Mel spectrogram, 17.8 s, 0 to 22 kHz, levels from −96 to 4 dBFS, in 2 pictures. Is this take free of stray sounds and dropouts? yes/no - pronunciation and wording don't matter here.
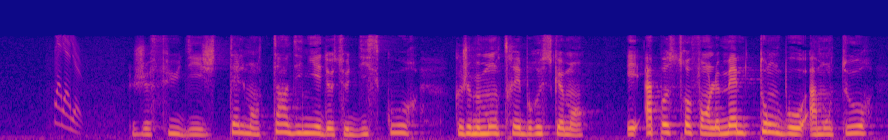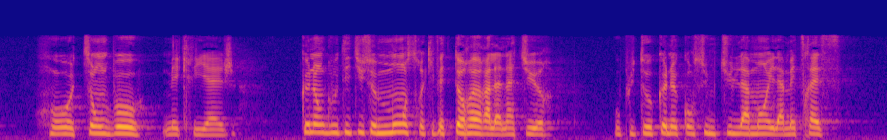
no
